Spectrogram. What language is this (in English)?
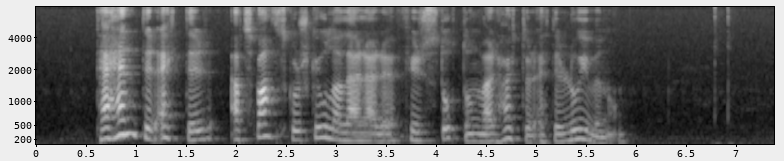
Faroese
